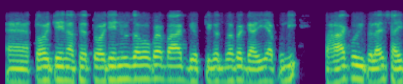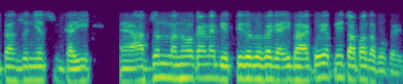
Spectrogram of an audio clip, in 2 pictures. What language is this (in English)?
Assamese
